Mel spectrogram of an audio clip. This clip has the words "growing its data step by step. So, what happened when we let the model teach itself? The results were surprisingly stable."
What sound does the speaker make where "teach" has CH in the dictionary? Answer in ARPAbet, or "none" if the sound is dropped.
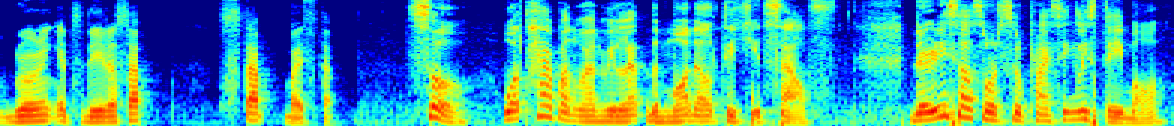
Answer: CH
